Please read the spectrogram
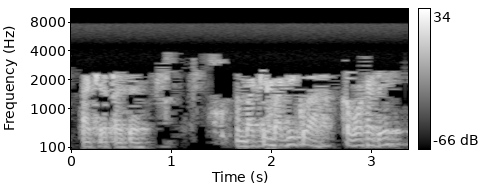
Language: Assamese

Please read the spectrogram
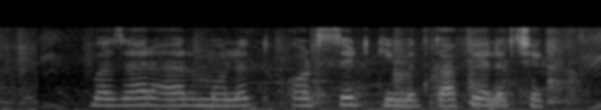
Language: Magahi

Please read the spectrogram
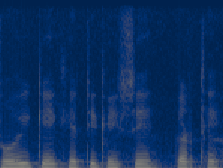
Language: Chhattisgarhi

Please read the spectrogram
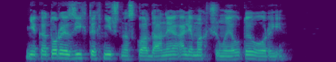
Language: Belarusian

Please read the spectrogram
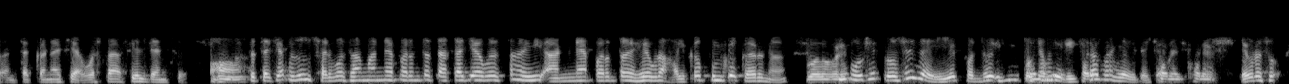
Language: Marathi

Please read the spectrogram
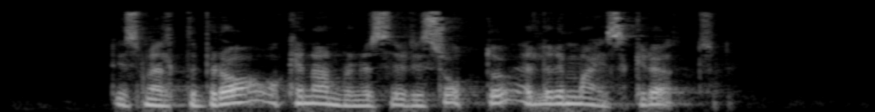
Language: Swedish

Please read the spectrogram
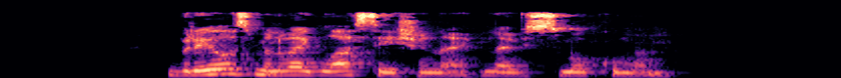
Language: Latvian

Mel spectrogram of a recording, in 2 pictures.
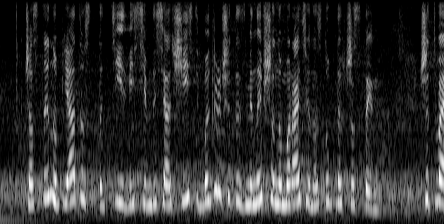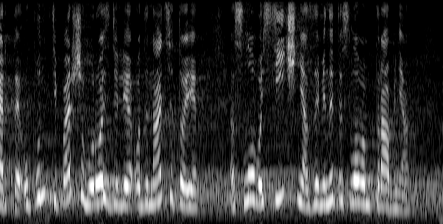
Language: Ukrainian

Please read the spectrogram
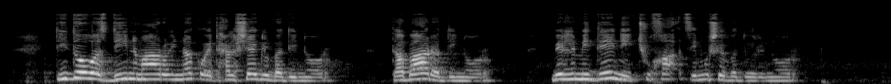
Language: Bats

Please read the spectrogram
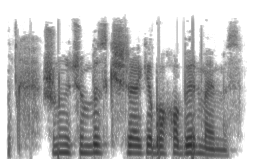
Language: Uzbek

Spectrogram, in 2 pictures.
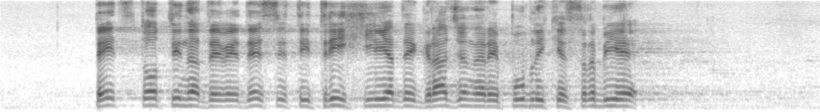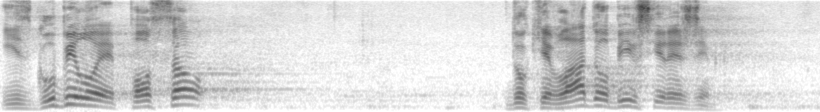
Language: Serbian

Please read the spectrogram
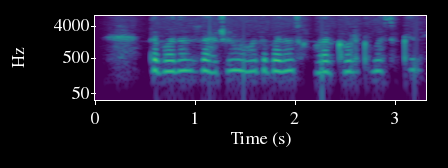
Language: Pashto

